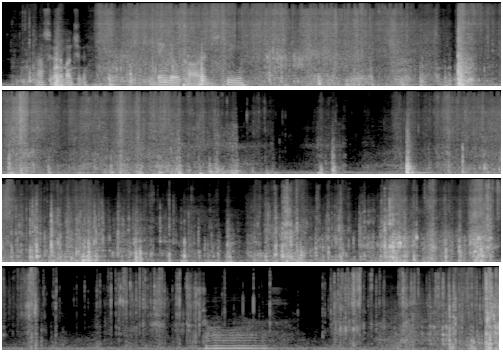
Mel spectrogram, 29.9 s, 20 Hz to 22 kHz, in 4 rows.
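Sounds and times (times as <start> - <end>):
packaging rustling and crinkling: 0.1 - 12.6, 13.2 - 25.5, 27.2 - 29.9
knocks and thuds of items set down: 0.2 - 8.0, 13.4 - 14.0.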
